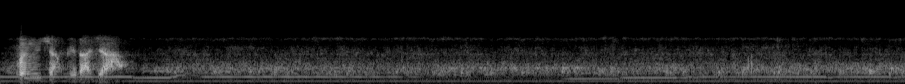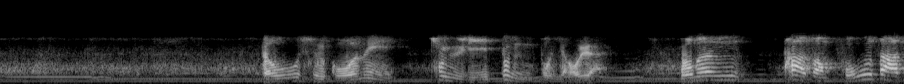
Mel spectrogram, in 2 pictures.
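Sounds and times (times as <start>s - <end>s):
low drone: 0.0s - 18.0s
soft held-note music: 0.0s - 18.0s.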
